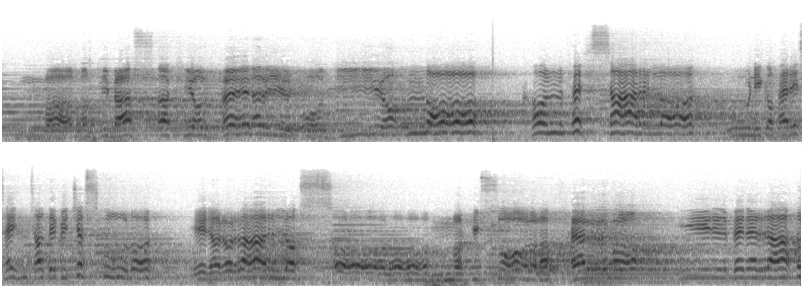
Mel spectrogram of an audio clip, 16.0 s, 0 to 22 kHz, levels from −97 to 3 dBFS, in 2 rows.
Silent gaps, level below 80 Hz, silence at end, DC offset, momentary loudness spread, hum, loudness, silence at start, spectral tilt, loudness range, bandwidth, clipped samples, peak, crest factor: none; -54 dBFS; 0 s; under 0.1%; 10 LU; none; -24 LUFS; 0 s; -5 dB/octave; 2 LU; 9.8 kHz; under 0.1%; -6 dBFS; 18 dB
